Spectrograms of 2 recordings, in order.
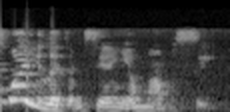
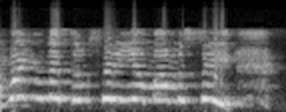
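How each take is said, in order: First: Said in the usual way. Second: Very high-pitched, exclaimed challenge; incredulous outburst. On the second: Real, not acted. Viewer calling out Jazz over her mama's seat, high incredulous outburst. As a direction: blurt it out high, in amused disbelief. Outraged repeat of her question.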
